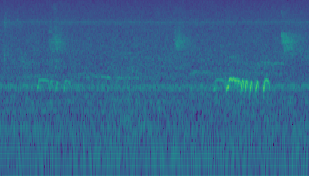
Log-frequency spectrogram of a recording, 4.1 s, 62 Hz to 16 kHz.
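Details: A wild dove calls in Cambodia on 22 April 2020. After a long stretch of faint hum, a single burst of rapid, pulsed coo notes arrives near the end.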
